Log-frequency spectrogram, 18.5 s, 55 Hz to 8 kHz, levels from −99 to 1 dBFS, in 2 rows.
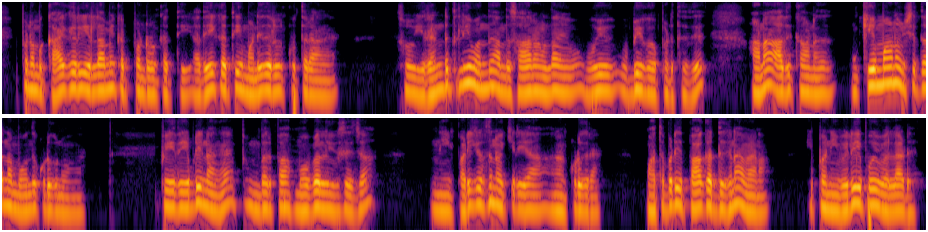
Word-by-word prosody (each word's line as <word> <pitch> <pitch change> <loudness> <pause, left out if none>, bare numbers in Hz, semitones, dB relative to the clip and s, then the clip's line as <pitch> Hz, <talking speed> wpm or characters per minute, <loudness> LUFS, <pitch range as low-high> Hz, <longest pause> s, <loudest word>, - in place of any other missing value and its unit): இப்ப 190 - -4
நம்ம 150 -3 0
காய்கறி 170 +3 +2
எல்லாமே 165 +2 +2
கட் 155 +3 -4
பண்றோம் 135 -4 -1
கத்தி. 130 0 -6
அதே 145 +5 +3
கத்திய 165 +1 +2
மனிதர்கள் 155 +2 +3
குத்துறாங்க. 130 -4 -3 0.7
ஸோ, - - -11 0.2
2த்துலாயும் 195 - +2
வந்து 175 +3 +1
அந்த 145 -2 0
சாதனங்கள் 150 0 +2
தான் 150 - +1
உ - - -6
உபயோ 155 +2 +2 0.2
உபயோகப்படுத்து. 135 -3 -2 0.6
ஆனா, 185 - +3
அதுக்கான 150 0 -1 0.4
முக்கியமான 200 +8 +6
விஷயத்த 180 0 -3
நம்ம 135 -3 -2
வந்து 145 +1 -3
கொடுக்கணும்ங்க. 125 -3 -4 0.8
இப்ப 160 - -4
இது 150 0 0
எப்பிடினாங்க 150 -5 +1 0.3
இந்த 140 - -3
பாருப்பா! 145 +1 -2 0.2
மொபைல் 145 +2 +4
யூஸேஸா! 135 +3 -4 0.7
நீ 135 - -1 0.2
படிக்கிறதுன்னு 170 +3 +1
வைக்கிறியா, 140 -1 -2 0.2
ஆ 135 - -2 0.2
கொடுக்குறேன். 125 -3 -1 0.5
மத்தபடி 165 +7 +1
பார்க்கிறதுக்குன்னா 150 +2 +2
வேணாம். 125 +1 -5 0.4
இப்ப - - -11
நீ - - +1
வெளிய 185 +5 +6
போய் 165 -4 +4
வெளாடு. 130 -2 0
150 Hz, 155 wpm, -24 LUFS, 135-165 Hz, 0.8 s, முக்கியமான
